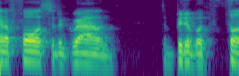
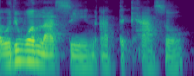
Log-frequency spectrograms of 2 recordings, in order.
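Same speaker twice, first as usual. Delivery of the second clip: ordinary talk, nothing marked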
